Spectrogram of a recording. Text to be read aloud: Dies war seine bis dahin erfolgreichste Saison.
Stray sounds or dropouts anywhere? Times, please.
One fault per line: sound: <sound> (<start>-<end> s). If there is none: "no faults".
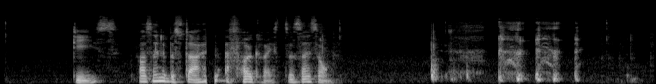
sound: dropout (2.1-2.2 s)
sound: cough (4.3-5.8 s)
